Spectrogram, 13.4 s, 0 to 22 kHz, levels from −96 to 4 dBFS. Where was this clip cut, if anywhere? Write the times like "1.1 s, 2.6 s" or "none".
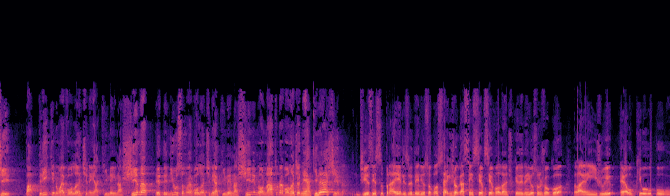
9.7 s, 11.4 s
